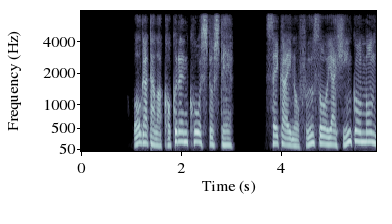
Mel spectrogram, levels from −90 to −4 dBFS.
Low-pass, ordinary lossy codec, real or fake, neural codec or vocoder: 7.2 kHz; none; fake; codec, 16 kHz, 1.1 kbps, Voila-Tokenizer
